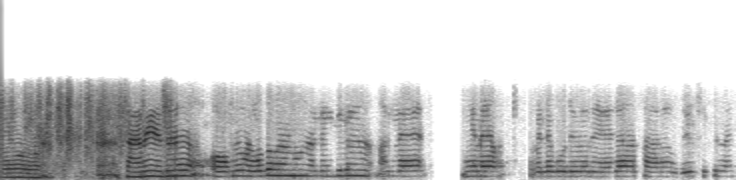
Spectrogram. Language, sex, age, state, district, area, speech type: Malayalam, female, 45-60, Kerala, Idukki, rural, conversation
